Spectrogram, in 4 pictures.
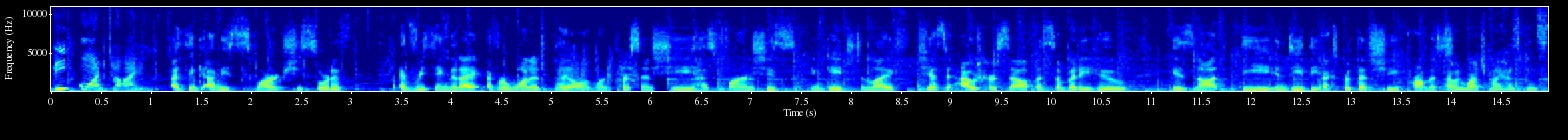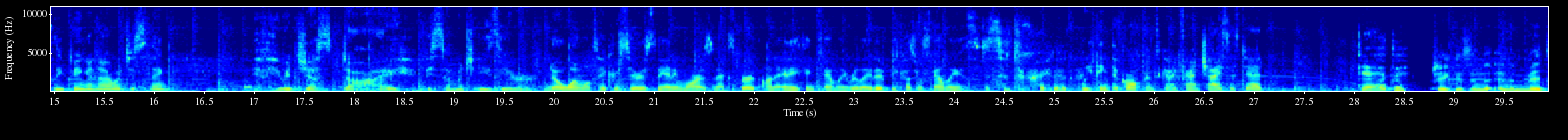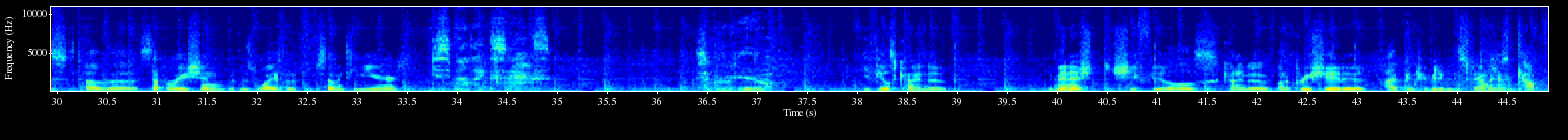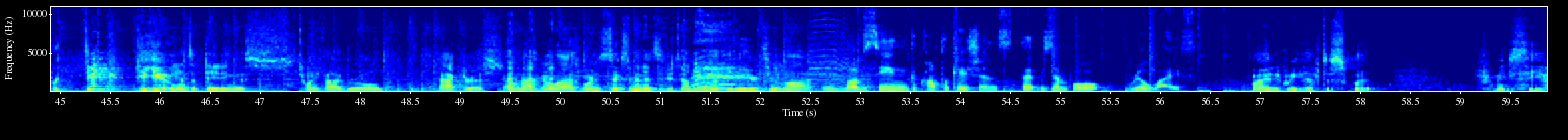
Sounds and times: Music: 0:00.0 - 0:59.8.

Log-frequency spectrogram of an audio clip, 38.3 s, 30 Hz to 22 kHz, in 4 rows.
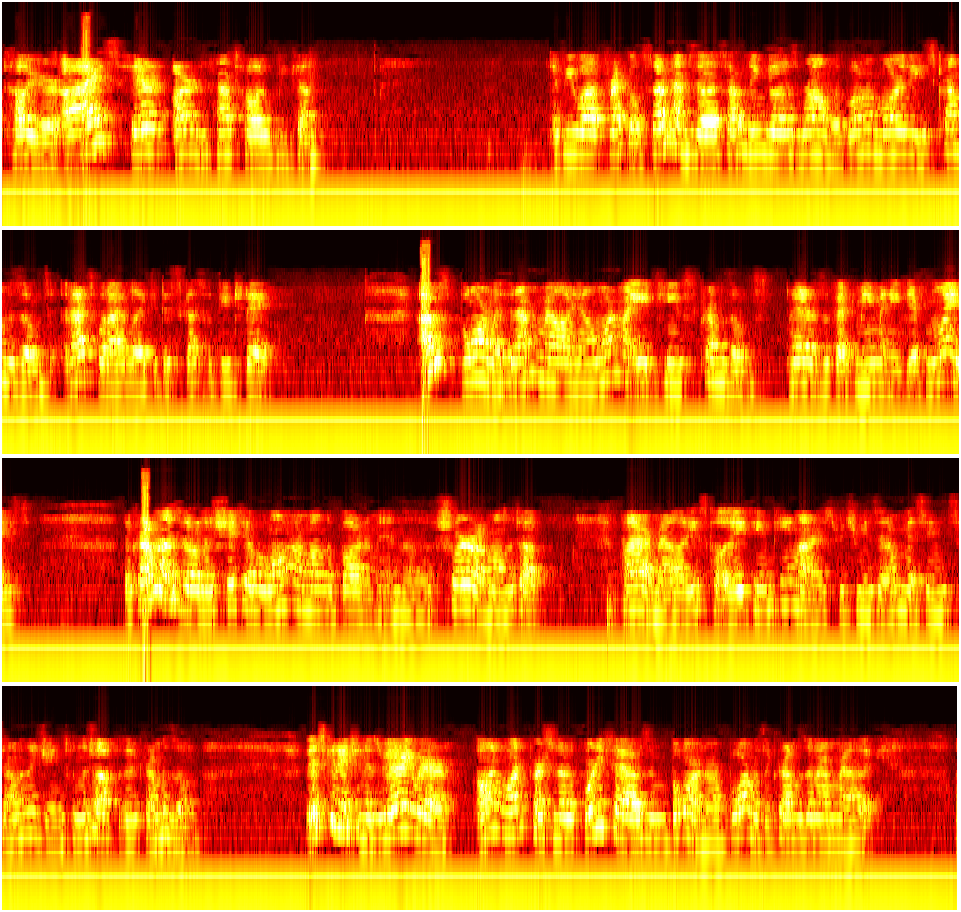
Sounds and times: Female speech, woman speaking: 0:00.0 - 0:03.3, 0:05.5 - 0:12.4, 0:13.7 - 0:19.4, 0:20.4 - 0:24.6, 0:25.3 - 0:30.7, 0:31.7 - 0:37.6
Narration, monologue: 0:00.0 - 0:38.2.

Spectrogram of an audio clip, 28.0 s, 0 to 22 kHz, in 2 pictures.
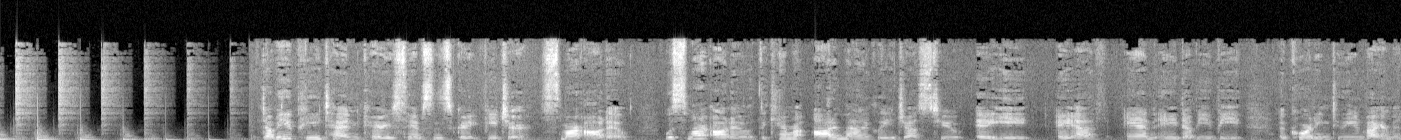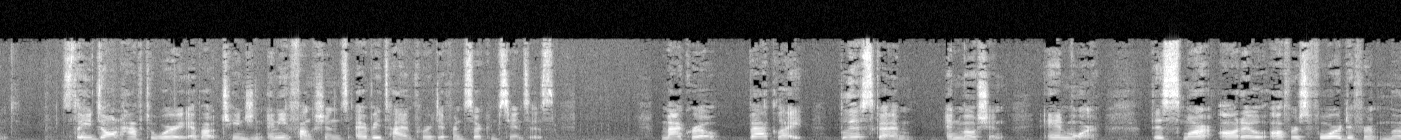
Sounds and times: Speech: 0:02.6 - 0:19.6, 0:20.6 - 0:28.0.

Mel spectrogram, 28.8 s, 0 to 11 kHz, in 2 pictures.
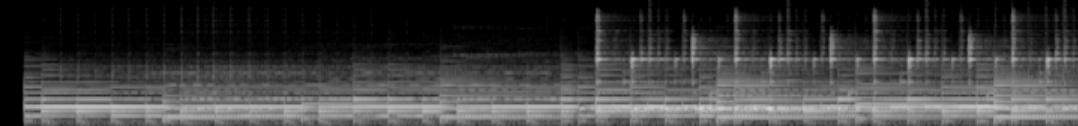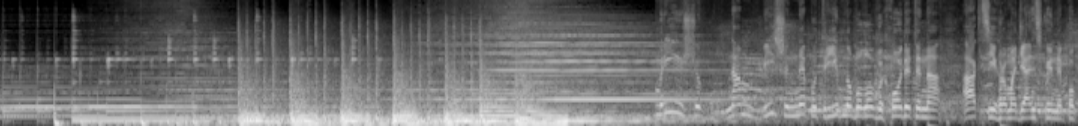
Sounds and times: Music: 0:00.3 - 0:25.9.

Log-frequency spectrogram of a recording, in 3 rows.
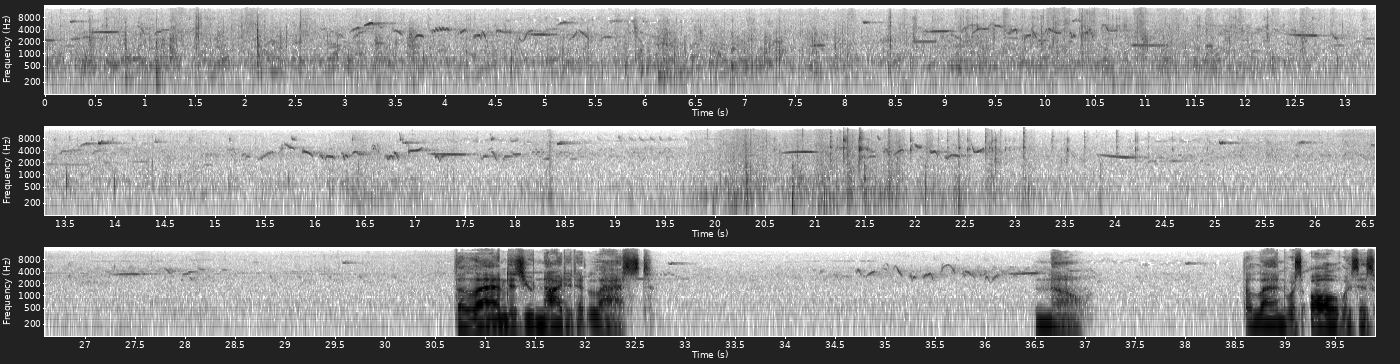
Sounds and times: Outside, rural or natural: 0:00.0 - 0:39.9.

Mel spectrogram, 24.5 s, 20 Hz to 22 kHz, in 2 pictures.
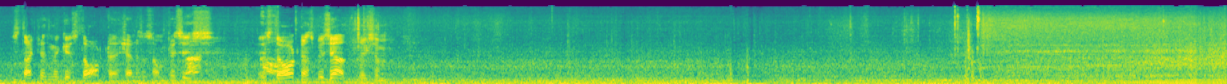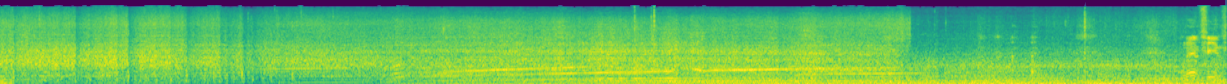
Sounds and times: Race car, auto racing: 0:00.0 - 0:24.5.

